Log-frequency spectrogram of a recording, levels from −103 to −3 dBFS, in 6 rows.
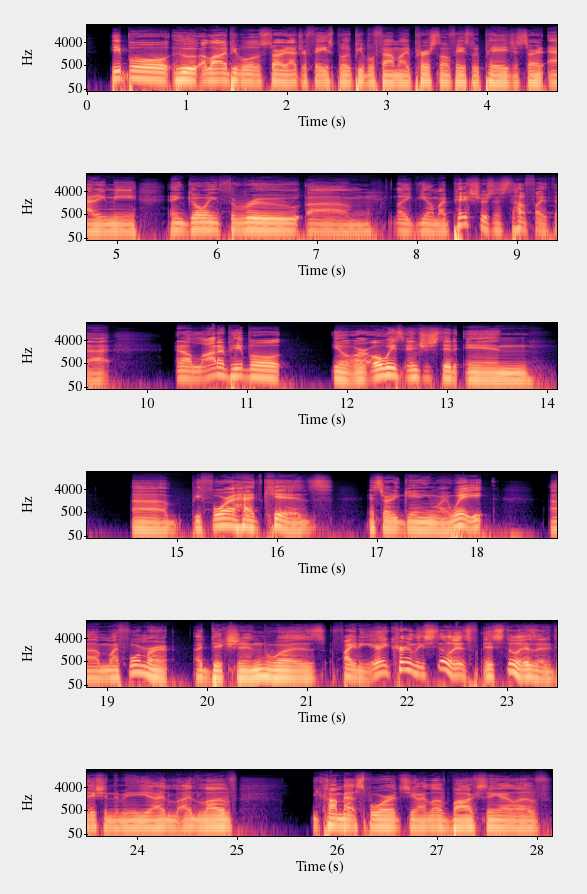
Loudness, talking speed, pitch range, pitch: -18 LUFS, 180 wpm, 95-115 Hz, 100 Hz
